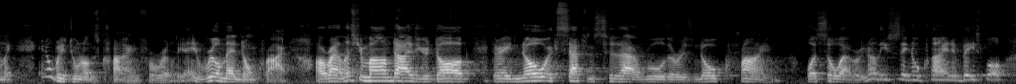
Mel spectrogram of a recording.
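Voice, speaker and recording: Young guy podcast host going off, swearing, pitch jumping all over the place. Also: a bit bright. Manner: blunt, profane, emphatic with slangy asides. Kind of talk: casual solo podcast rant.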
